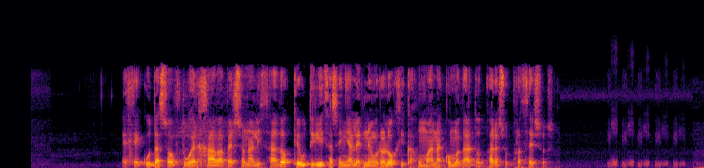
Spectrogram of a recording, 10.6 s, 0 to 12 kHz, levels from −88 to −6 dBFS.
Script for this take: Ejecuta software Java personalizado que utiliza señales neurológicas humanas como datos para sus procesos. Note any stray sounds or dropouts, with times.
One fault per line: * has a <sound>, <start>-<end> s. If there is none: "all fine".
* has a laugh, 9.1-10.3 s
